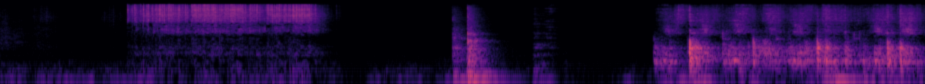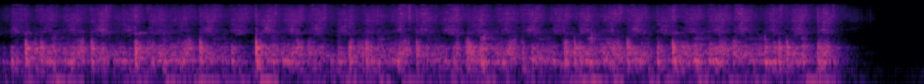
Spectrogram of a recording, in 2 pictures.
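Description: Dry urad dal poured into an aluminium kadai, a rattling hiss of falling grains lasting about two seconds. A few seconds later a metal spoon stirs and scrapes the lentils around the dry pan for about eleven seconds, with frequent small clicks of metal on metal.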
